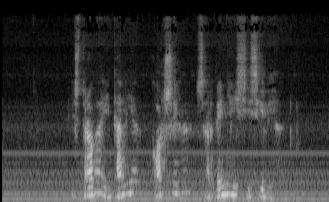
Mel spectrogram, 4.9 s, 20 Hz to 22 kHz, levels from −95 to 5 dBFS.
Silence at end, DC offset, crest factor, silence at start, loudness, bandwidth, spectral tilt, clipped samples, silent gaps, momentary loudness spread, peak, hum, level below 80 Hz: 0 s; under 0.1%; 20 dB; 0.05 s; -25 LUFS; 16 kHz; -5.5 dB/octave; under 0.1%; none; 22 LU; -6 dBFS; none; -52 dBFS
